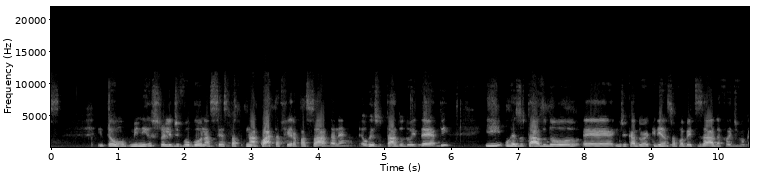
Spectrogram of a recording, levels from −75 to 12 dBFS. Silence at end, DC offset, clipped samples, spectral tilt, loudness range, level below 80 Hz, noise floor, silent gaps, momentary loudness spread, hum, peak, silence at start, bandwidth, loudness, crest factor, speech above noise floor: 0 s; under 0.1%; under 0.1%; -5.5 dB/octave; 2 LU; -60 dBFS; -52 dBFS; none; 8 LU; none; -8 dBFS; 0 s; 11 kHz; -21 LUFS; 14 dB; 31 dB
